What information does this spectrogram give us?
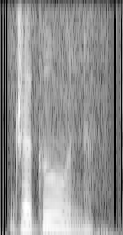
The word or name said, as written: dragoon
